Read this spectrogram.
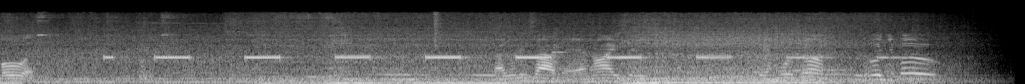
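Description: A loader's reversing alarm beeps steadily.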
